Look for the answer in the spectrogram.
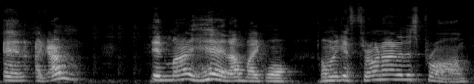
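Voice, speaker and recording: Speaking at a moderate pace with a high-pitched, pushed and bright voice marked by vocal fry, a middle-aged man co-hosting a podcast spins a profane, casual story. He laughs frequently and performs the quoted lines.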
